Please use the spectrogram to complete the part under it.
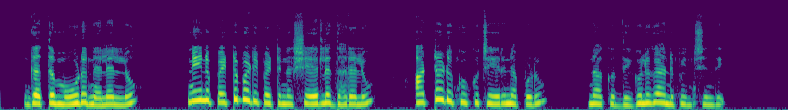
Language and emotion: Telugu, sad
